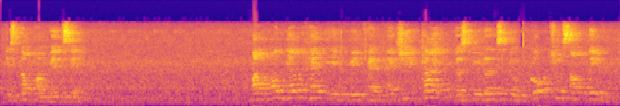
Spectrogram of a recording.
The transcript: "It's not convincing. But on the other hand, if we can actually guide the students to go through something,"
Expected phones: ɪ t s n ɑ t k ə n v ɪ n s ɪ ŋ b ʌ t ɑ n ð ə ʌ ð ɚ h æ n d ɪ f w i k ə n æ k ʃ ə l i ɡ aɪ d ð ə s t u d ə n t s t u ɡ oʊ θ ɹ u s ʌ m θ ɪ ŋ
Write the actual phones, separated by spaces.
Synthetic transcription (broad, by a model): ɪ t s n ɑ t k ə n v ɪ n s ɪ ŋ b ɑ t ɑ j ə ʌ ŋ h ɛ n ɪ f w i k ə n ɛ k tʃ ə l i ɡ aɪ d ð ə s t u d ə n t s t u ɡ oʊ t ɹ u s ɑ m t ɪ ŋ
